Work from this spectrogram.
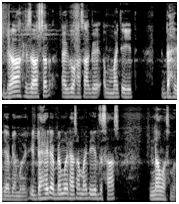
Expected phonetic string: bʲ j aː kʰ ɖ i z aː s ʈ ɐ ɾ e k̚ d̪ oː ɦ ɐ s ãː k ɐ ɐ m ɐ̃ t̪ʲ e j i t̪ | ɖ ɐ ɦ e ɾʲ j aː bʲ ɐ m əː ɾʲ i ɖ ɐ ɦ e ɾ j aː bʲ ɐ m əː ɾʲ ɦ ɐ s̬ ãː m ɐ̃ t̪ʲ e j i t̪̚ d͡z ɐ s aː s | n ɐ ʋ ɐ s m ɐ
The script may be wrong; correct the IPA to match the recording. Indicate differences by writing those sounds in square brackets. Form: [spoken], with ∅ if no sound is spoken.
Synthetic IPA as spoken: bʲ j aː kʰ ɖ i z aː s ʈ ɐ ɾ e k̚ d̪ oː ɦ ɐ s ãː [ɡ] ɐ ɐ m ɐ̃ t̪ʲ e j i t̪ | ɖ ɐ ɦ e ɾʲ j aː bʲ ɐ m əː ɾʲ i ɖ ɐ ɦ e ɾ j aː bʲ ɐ m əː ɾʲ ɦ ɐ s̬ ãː m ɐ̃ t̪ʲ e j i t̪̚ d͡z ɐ s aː s | n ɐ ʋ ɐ s m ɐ

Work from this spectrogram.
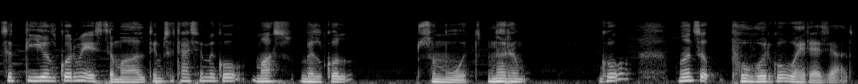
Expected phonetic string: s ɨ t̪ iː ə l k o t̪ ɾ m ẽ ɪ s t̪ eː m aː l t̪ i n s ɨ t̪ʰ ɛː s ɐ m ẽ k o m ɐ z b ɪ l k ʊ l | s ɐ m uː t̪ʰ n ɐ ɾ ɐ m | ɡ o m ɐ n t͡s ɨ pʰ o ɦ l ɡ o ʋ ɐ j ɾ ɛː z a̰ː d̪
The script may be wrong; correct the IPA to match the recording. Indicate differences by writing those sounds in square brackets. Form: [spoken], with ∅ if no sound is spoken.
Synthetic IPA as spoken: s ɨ t̪ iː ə l k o [∅] ɾ m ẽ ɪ s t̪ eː m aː l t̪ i [m] s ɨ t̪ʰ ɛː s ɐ m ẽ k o m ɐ [s] b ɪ l k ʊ l | s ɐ m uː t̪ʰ n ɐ ɾ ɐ m | ɡ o m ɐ n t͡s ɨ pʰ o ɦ [ɾ] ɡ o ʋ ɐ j ɾ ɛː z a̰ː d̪

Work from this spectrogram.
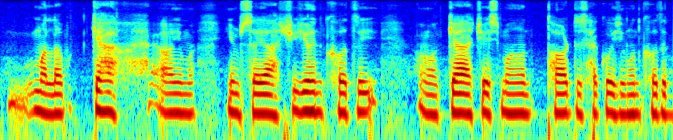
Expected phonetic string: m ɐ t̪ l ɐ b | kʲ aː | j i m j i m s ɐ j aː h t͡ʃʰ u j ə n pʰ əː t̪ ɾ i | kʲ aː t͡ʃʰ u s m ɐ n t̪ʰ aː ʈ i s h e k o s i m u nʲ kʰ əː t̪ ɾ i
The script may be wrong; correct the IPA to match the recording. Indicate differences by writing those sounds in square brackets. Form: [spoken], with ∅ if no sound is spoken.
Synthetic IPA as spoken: m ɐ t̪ l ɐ b | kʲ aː | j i m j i m s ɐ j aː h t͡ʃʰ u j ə n [kʰ] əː t̪ ɾ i | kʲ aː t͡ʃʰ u s m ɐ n t̪ʰ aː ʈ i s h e k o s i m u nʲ kʰ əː t̪ ɾ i

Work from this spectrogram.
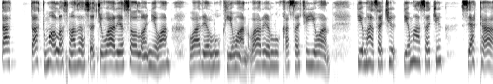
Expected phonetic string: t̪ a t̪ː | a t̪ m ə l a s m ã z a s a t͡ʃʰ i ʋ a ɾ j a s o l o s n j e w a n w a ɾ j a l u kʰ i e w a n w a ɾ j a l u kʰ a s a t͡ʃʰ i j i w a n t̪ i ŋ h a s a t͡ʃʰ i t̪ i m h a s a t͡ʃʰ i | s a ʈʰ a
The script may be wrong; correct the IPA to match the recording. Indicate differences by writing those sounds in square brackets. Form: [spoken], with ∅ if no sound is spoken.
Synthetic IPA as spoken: t̪ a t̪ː | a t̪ m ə l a s m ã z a s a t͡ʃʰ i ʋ a ɾ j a s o l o [∅] n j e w a n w a ɾ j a l u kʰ [j] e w a n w a ɾ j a l u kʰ a s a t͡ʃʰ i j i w a n t̪ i [m] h a s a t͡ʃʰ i t̪ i m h a s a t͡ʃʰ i | s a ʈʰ a

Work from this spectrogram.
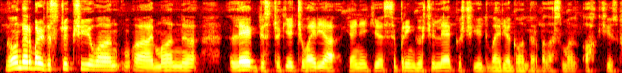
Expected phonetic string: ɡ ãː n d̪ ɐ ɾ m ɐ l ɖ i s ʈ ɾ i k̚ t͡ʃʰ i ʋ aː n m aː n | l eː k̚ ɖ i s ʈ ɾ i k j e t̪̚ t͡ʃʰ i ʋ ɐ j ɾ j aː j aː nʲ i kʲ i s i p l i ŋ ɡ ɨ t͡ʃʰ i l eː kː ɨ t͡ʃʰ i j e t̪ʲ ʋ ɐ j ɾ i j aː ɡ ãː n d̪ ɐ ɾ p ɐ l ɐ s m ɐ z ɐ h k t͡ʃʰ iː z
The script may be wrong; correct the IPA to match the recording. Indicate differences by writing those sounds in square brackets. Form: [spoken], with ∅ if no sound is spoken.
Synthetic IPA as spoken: ɡ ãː n d̪ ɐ ɾ [b] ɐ l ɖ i s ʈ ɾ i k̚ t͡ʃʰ i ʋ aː n m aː n | l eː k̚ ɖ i s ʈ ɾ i k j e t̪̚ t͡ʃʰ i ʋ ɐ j ɾ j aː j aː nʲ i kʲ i s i p [ɾ] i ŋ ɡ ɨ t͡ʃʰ i l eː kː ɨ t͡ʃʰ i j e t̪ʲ ʋ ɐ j ɾ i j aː ɡ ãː n d̪ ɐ ɾ [b] ɐ l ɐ s m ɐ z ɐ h k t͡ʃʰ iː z

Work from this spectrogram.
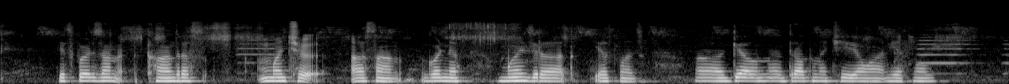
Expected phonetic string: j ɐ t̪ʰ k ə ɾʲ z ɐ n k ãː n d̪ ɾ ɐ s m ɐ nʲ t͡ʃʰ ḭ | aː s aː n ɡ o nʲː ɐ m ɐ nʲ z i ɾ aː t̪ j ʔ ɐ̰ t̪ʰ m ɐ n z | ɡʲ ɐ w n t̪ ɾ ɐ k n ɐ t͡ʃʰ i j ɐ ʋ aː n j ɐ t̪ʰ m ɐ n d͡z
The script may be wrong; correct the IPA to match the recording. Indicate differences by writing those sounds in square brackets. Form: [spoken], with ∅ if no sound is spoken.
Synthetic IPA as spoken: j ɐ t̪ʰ [p] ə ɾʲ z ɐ n [kʰ] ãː n d̪ ɾ ɐ s m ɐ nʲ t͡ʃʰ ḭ | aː s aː n ɡ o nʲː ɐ m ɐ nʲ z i ɾ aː t̪ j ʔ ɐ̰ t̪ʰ m ɐ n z | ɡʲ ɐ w n [d̪] ɾ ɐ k n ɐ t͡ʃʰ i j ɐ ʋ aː n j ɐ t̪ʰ m ɐ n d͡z

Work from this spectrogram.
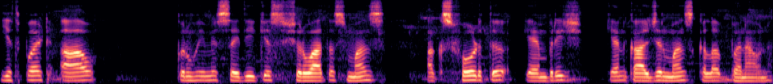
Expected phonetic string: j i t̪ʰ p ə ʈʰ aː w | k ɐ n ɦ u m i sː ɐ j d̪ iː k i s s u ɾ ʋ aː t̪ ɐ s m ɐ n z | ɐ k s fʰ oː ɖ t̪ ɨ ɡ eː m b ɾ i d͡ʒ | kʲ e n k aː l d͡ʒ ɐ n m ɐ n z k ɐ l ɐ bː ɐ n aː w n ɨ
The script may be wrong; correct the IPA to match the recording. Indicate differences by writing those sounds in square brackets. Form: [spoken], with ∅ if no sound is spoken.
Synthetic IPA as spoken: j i t̪ʰ p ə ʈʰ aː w | k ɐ n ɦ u m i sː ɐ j d̪ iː k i s [ʃ] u ɾ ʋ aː t̪ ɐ s m ɐ n z | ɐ k s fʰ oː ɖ t̪ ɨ [k] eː m b ɾ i d͡ʒ | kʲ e n k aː l d͡ʒ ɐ n m ɐ n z k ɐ l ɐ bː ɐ n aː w n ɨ

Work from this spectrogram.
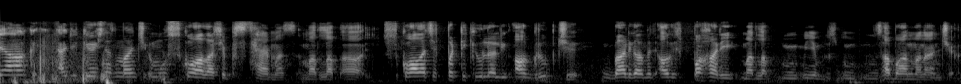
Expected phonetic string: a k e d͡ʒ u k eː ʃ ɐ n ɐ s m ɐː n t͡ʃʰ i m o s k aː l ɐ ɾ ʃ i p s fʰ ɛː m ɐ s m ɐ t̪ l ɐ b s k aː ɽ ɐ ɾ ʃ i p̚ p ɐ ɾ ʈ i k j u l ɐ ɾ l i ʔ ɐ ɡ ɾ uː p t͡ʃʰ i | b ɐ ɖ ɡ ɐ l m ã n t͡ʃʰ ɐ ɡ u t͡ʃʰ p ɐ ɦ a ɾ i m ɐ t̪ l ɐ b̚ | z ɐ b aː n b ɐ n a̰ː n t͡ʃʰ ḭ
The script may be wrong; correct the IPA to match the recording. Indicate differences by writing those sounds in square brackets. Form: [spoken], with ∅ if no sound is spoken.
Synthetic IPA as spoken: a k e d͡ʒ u k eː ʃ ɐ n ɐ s m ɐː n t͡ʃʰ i m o s k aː l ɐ ɾ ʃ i p s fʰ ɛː m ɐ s m ɐ t̪ l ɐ b s k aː [l] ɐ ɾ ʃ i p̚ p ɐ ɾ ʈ i k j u l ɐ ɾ l i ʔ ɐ ɡ ɾ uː p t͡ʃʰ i | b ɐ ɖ ɡ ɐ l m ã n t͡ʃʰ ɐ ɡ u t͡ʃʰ p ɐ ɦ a ɾ i m ɐ t̪ l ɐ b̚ | z ɐ b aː n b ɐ n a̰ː n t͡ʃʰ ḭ

